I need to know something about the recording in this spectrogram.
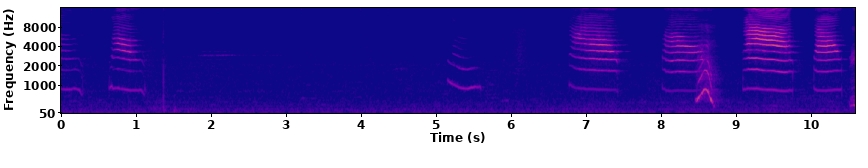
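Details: Small cat that had been soaked by rain and was shivering with cold: scattered meows, then a loud run of insistent, wavering cries near the end. One cry swoops upward sharply, over a quiet background.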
